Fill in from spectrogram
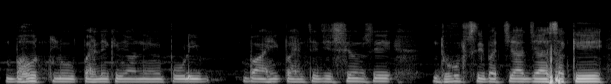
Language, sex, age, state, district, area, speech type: Hindi, male, 18-30, Uttar Pradesh, Jaunpur, rural, spontaneous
